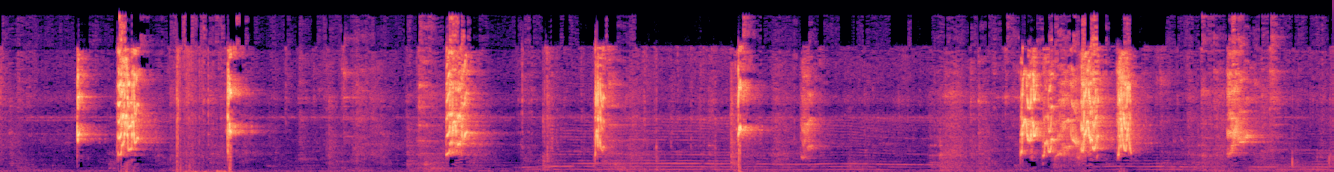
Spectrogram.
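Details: Male lovebird choosing a partner gives scattered shrill, scratchy chirps and a few drawn-out thin whistles. Several low thumps are heard near the start.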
